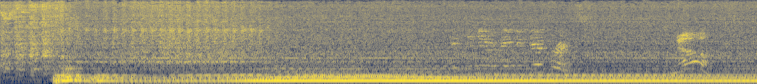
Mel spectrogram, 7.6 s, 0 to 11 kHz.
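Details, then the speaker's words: Retired Michigan State Police Dodge Charger Pursuit V8 being built into a supercharged widebody, new exhaust with rear mufflers still fitted: cold start, catches first crank, flares, settles to a deep, even, loping idle that slowly firms up; healthy. "I want to give you guys a quick little cold start with this setup and then once we get those rear mufflers off, I'll give you guys another startup."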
